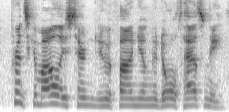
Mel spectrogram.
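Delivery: high motherly attendant. Acted. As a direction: pitch way up as a fond caretaker talking to Mort. Voices female character.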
